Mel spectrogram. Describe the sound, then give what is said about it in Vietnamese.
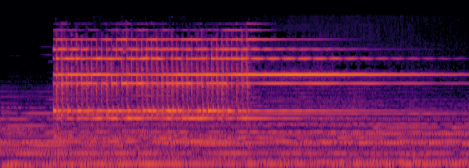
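A telephone bell rings suddenly in a loud, rapid trill for about two seconds, and a ringing tone then lingers and slowly fades. “Chuông điện thoại đột nhiên vang lên”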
